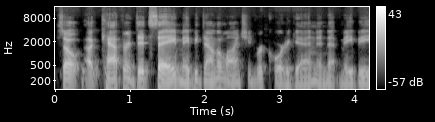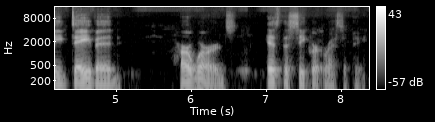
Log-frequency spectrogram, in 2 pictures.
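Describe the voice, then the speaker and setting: A man hosting a casual chat, delivering jokes in a deadpan way. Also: low voice, a little slow. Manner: deadpan joke teller.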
